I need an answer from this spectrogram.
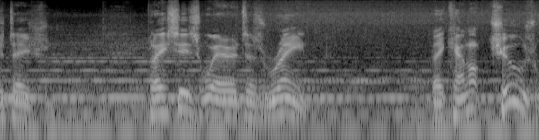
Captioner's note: locusts fluttering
